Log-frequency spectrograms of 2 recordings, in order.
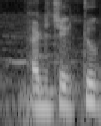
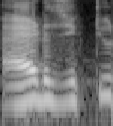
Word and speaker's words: adjective: जिसका नाम अजय एक्टिव है पहले तो आप एडजेक्टिव के बारे में जान लीजिए मैं अर्जेंट में बेटा डी साइलेंट होता है इसलिए इसको एडिक्टिव नहीं पड़ता बल्कि अजित यूज पड़ते हैं ठीक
